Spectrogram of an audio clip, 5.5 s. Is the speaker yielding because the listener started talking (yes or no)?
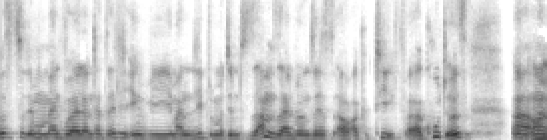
no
